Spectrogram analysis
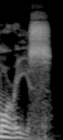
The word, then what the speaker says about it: Morris: And it was John Maurice. Yeah, and they kept saying it over and over again. But it's again. not even spelled like you would spell Maurice. No, it's Morris. It's spelled like some dipshit in the Old West didn't know how to spell his last name, and he threw John Morris on there.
